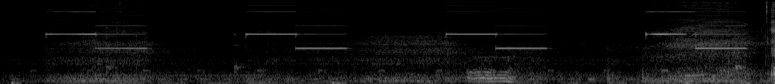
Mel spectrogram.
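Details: Home medical equipment of a 15-year-old with SMA, on her Spinraza treatment day: repeating high electronic beeps in short bursts about every two seconds over room noise, an alarm (ventilator or monitor) demonstrated by a parent.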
